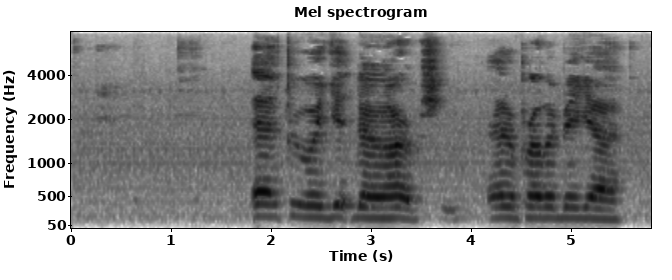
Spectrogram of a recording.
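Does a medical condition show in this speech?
Yes: cerebral palsy.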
